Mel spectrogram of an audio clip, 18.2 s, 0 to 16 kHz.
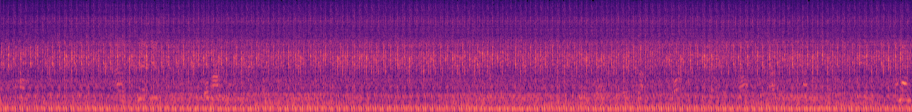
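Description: Small Kubota B7001 diesel garden tractor engine idling steadily with an even, fast diesel clatter.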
